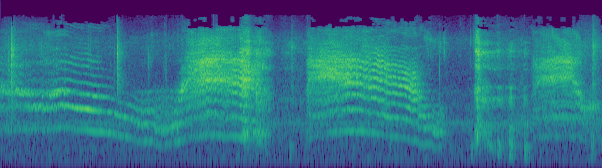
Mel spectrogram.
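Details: Black-and-white house cat indoors, hostile toward her black kitten just returned home after living elsewhere; drawn-out, wavering yowls that arch up and down, nearly continuous, with a brief gap and short sharp sounds near the end.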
